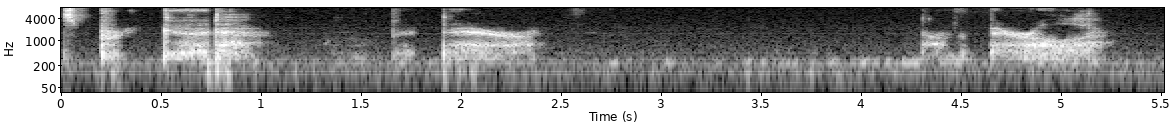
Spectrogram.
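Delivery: hushed whisper. Painting a model and narrating each step: whispering. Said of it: "I keep whispering during these".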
